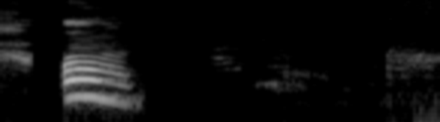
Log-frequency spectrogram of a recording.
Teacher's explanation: प्लुत स्वर, जिसमें द्विमात्रा से भी अधिक समय लगता है, जैसे ओम। ओम जिसमें हमें काफी देर तक खींचना पड़ता है वर्ड, उस अक्षर को, जैसे ओम।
